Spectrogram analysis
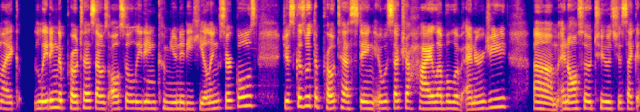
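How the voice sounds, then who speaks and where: A woman's voice: medium pitch, darkish tone. A young adult woman, a chiropractor, talking reflectively in a casual interview, often using fillers. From United States, raised partly in Guatemala. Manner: reflective, many fillers like "also too". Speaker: chiropractor guest.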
